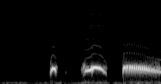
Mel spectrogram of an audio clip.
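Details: Spotted dove coo used as a lure: a short hoot, a smooth arched coo and the start of a long rolling coo sliding slowly lower.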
